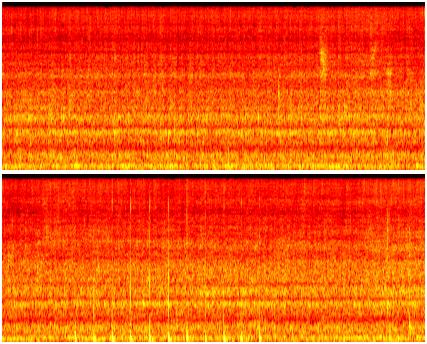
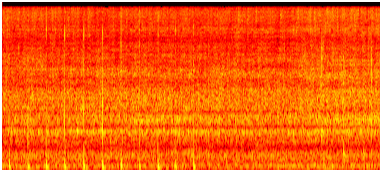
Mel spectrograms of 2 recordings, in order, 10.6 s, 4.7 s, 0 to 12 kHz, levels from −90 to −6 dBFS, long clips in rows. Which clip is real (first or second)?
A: first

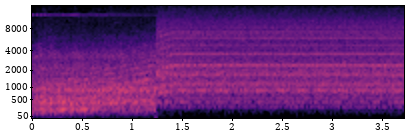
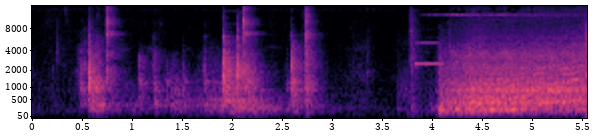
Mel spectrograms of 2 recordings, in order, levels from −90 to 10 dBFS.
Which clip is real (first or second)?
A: first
